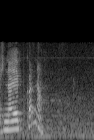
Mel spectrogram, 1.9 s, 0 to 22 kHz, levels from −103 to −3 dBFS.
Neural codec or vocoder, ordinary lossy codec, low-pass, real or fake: none; MP3, 64 kbps; 7.2 kHz; real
